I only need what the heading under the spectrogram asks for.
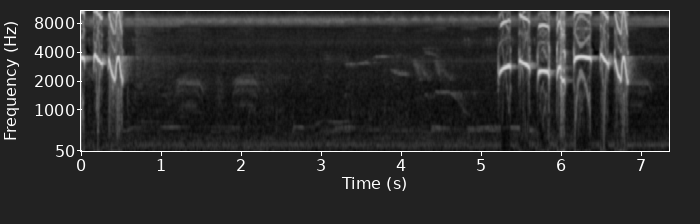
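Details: Loud Oriental magpie-robin calling a rival. Three quick ringing whistles open, then after a long quiet gap comes a fast phrase of seven looping, clear whistled notes. A thin steady high tone is audible throughout.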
